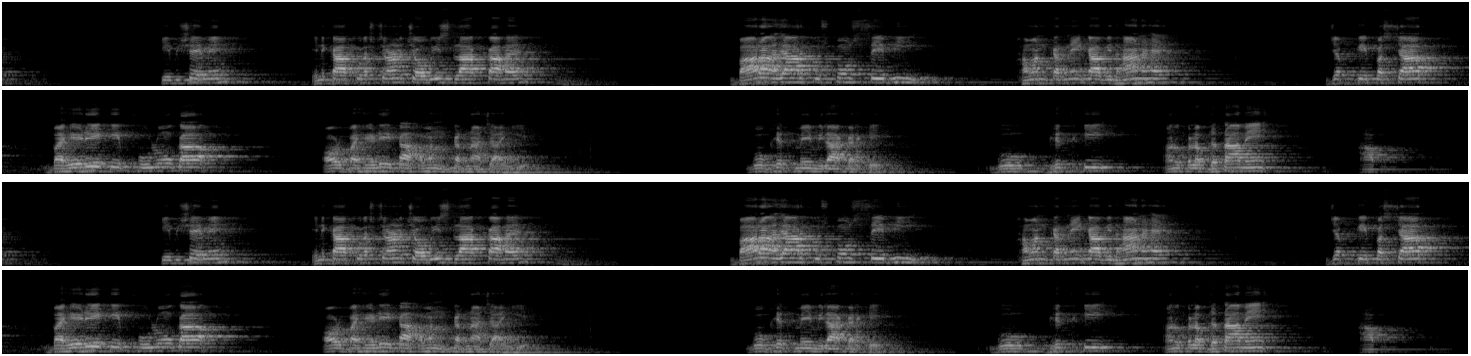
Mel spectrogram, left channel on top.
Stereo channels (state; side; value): identical; both; correlation 1.00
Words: के विषय में इनका पुरस्चरण 24 लाख का है। 12,000 पुष्पों से भी हवन करने का विधान है, जबकि पश्चात बहेड़े के फूलों का और बहेड़े का हवन करना चाहिए, गोघृत में मिला करके। गोघृत की अनुपलब्धता में आप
